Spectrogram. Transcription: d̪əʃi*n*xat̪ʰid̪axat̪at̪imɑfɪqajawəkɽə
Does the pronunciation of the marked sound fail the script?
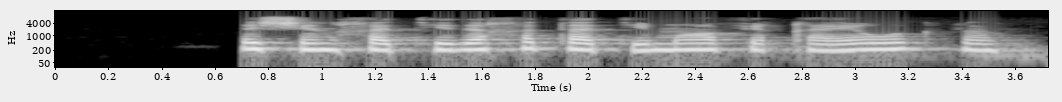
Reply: no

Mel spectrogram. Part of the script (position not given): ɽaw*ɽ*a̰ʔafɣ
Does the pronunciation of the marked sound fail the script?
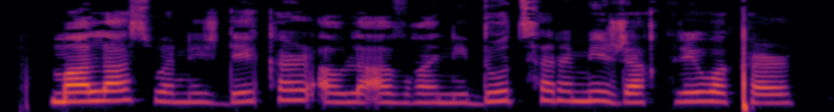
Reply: yes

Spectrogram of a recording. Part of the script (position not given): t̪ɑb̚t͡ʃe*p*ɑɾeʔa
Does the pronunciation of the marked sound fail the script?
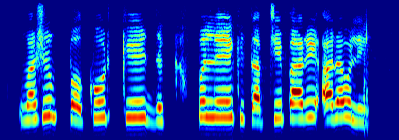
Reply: no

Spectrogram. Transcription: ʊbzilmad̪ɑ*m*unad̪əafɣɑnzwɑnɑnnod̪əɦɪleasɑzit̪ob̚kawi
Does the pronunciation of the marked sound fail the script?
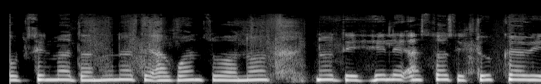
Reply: yes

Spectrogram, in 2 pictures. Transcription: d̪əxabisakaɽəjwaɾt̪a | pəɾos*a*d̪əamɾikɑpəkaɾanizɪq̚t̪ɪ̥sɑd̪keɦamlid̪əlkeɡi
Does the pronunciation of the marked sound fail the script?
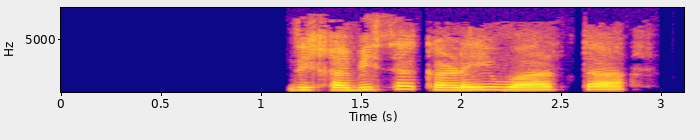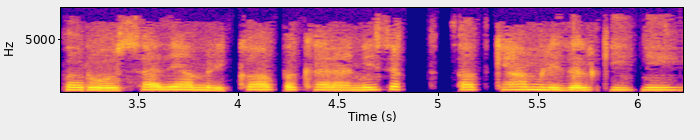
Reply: no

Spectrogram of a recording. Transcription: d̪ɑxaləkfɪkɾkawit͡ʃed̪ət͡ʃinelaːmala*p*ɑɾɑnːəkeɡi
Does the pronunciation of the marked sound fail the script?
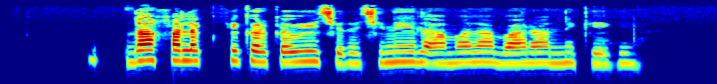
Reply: yes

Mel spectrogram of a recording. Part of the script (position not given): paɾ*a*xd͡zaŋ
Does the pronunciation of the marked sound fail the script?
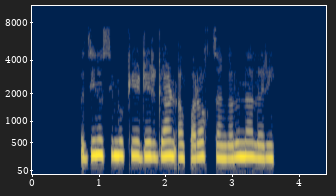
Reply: yes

